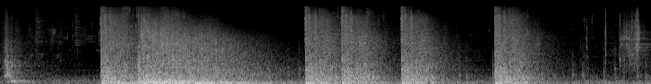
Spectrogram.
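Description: A gun fires loud blasts in bursts.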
